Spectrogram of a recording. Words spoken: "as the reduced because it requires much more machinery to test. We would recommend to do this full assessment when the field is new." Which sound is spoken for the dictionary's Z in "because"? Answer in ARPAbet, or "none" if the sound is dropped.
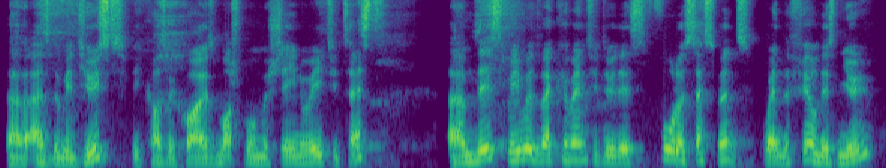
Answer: Z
